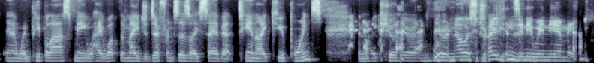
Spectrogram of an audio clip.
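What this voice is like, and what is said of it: New Zealand accent. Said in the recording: “The accent is from New Zealand. Often when I start saying the new part, people guess New Jersey or Boston, but it's from New Zealand. Very similar to the Australian accent.”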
